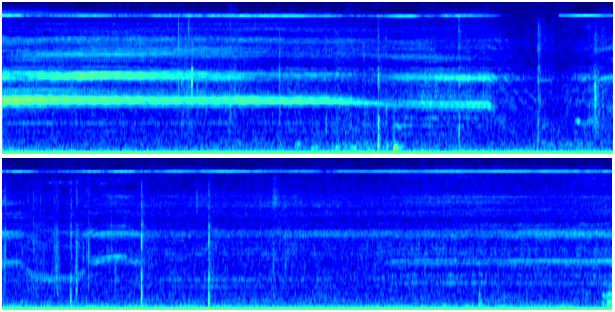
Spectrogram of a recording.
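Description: Electric motor and propeller of a foam RC seaplane whining as the throttle is opened for a takeoff run: the pitch rises, holds steady for about six seconds, then falls away. A short blip follows, and the whine rises again near the end. The model planes along the water without getting airborne, and the thrust seems not to be enough.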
